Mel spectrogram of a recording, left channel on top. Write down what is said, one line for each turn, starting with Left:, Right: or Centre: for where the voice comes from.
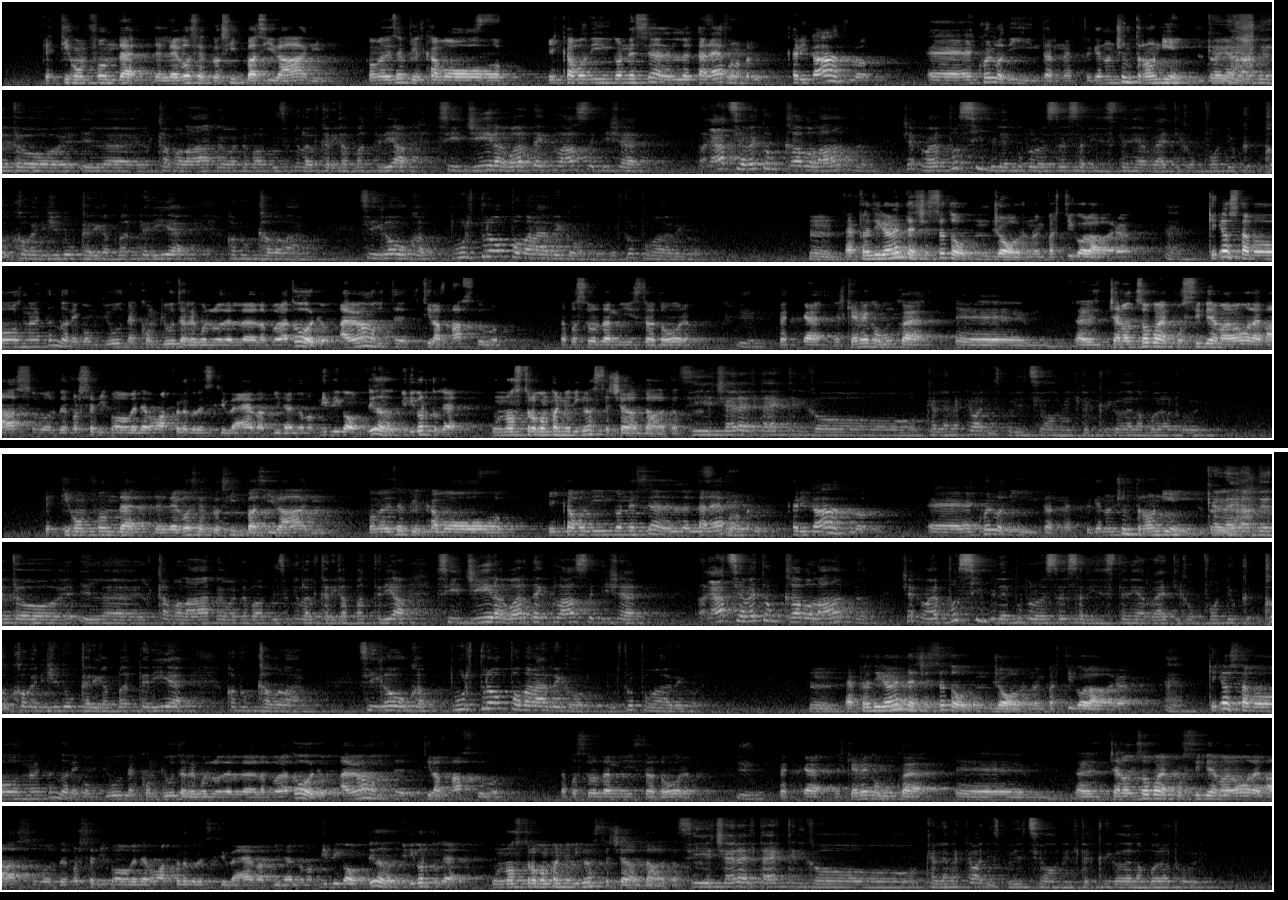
Left: che ti confonde delle cose così basilari, come ad esempio il cavo, il cavo di connessione del
Right: Sì,
Left: telefono per caricarlo eh, e quello di internet, che non c'entrano niente
Right: Che
Left: tra
Right: lei
Left: i loro.
Right: ha
Left: <laughs>
Right: detto il, il capolanno quando aveva bisogno del caricabatteria, si gira, guarda in classe e dice Ragazzi, avete un cavolan? Cioè, com'è possibile tu, professoressa di sistemi RT, ti confondi, un, ca- co- come dici tu, un caricabatterie con un cavolan? Sì, comunque, purtroppo me la ricordo, purtroppo me la ricordo.
Left: Mm. E praticamente c'è stato un giorno in particolare
Right: Eh,
Left: che io stavo smanettando nei compiu- nel computer quello del laboratorio, avevamo tutte- tutti la password, la password da amministratore.
Right: sì.
Left: Perché, perché noi comunque, ehm, eh, cioè non so com'è possibile, ma avevamo le password, forse tipo vedevamo a quello che le scriveva, a bidello, non mi ricordo. Io mi ricordo che un nostro compagno di classe ce l'ha data.
Right: Sì, c'era il tecnico che le metteva a disposizione, il tecnico del laboratorio,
